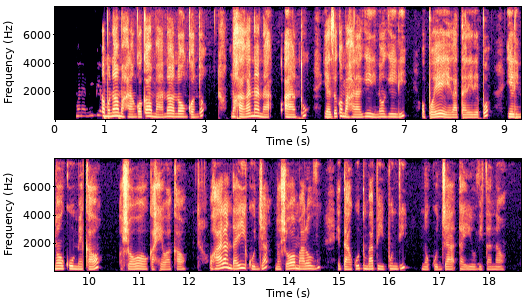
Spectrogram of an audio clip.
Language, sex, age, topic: Oshiwambo, female, 25-35, agriculture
